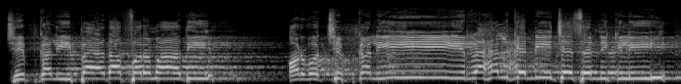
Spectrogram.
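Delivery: high, loud preaching at full force; fiery sermon. Acted. Preacher warning the girls in full voice. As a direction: drive the tale home like a preacher.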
